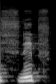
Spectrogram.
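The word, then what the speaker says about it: SNPs: पॉलीमोर्फस कहते हैं और एसएन पीस को शॉर्ट में स्निप्स प्रोनाउंस करते हैं एसएन पीस की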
